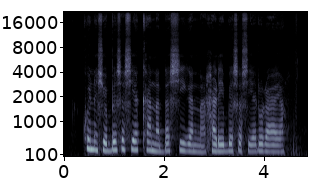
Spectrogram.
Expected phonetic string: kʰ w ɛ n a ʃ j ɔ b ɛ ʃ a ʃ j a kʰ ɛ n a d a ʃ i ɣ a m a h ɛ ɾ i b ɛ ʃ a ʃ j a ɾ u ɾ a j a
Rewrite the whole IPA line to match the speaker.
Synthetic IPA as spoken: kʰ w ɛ n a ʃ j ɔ b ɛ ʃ a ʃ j a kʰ a n a d a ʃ i ɣ a n a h a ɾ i b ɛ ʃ a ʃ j a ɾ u ɾ a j a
